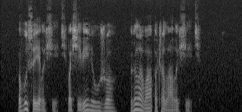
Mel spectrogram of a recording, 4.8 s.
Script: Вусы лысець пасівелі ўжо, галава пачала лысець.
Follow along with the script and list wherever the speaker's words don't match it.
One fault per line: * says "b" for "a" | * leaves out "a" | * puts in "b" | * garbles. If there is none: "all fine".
all fine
